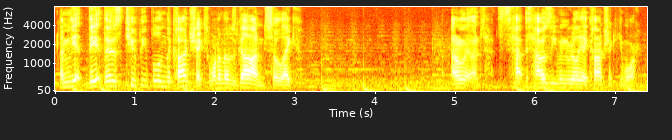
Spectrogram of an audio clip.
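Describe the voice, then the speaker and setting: Halting male game streamer over music. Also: a little high. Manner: halting, repeats words and trails off mid-thought. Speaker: livestreamer playing a game. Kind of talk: casual live gameplay commentary.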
